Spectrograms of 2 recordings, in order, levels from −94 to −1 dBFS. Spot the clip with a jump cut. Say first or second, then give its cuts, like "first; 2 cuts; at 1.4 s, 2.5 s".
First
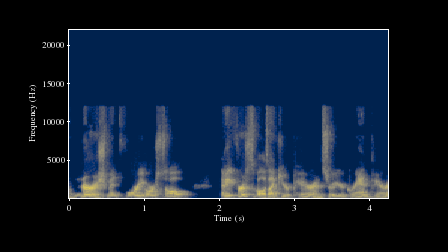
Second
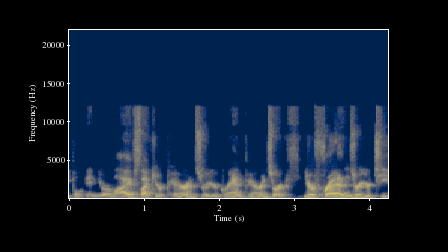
first; 1 cut; at 2.6 s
